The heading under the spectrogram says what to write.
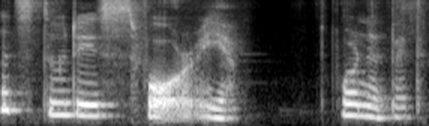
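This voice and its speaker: A woman speaks with a non-native accent. Her pitch is high. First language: not English. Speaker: gaming and art content creator. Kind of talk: casual commentary while drawing. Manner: hesitant, many fillers.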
